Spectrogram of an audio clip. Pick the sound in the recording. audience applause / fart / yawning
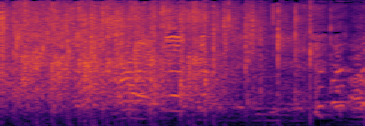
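audience applause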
